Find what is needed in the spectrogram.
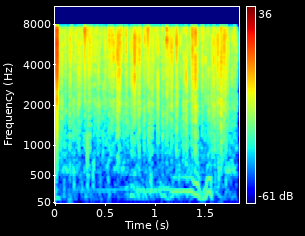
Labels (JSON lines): {"label": "biophony, cascading saw", "recorder": "SoundTrap 600 or HydroMoth"}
